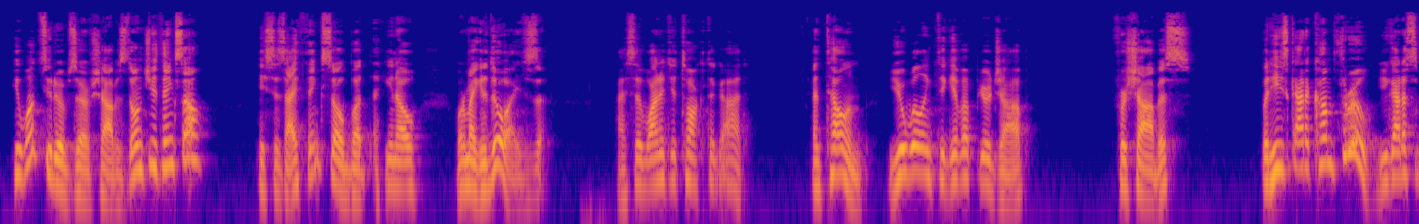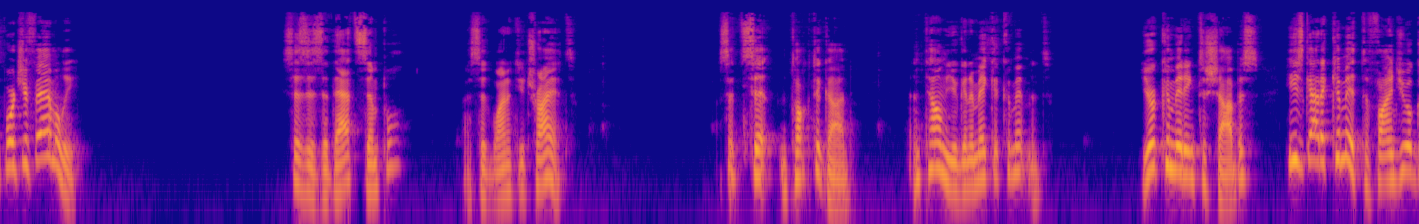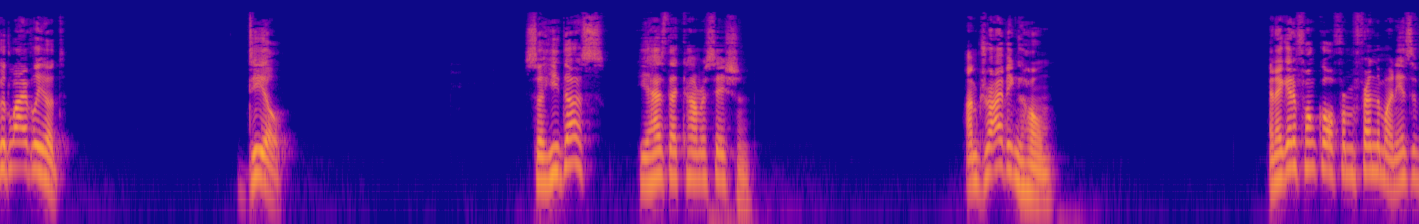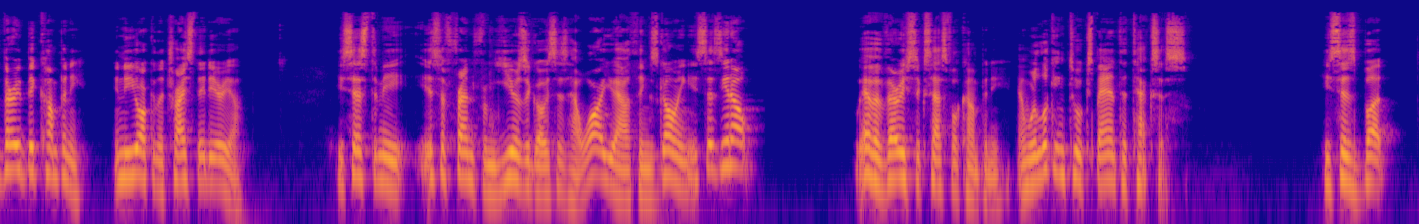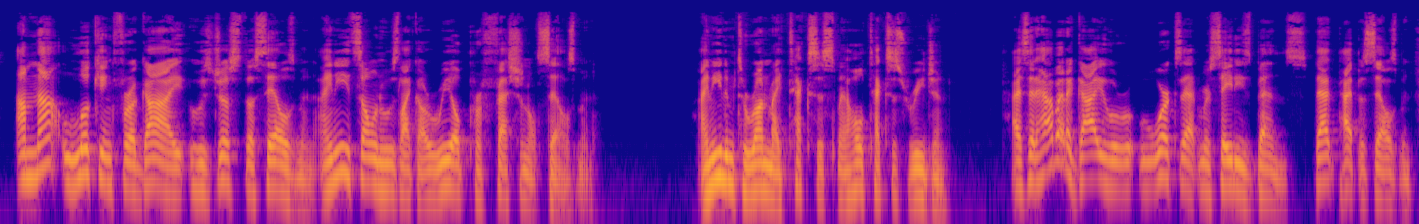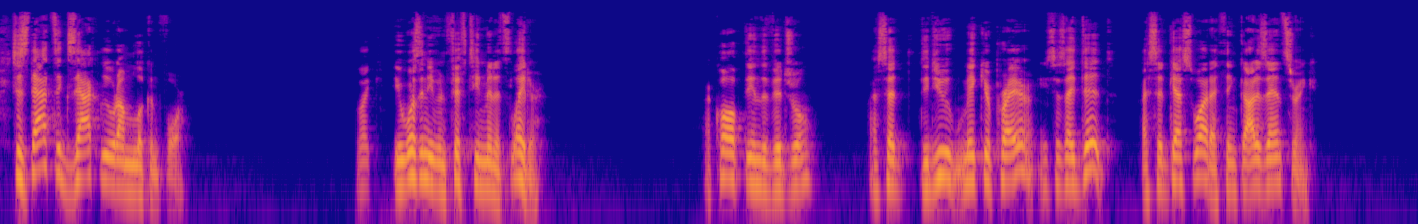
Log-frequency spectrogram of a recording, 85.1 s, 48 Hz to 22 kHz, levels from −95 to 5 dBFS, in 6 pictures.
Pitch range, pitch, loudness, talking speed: 110-175 Hz, 140 Hz, -23 LUFS, 180 wpm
